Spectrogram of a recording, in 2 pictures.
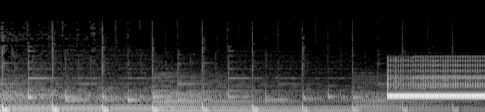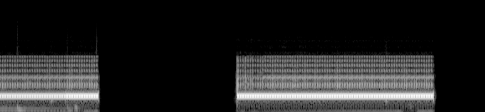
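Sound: telephone line ringing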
